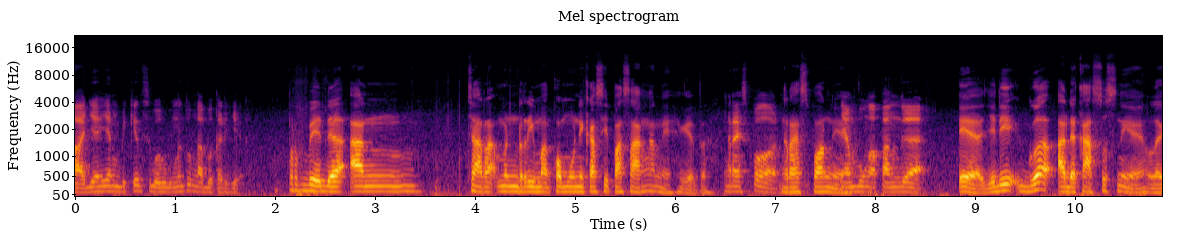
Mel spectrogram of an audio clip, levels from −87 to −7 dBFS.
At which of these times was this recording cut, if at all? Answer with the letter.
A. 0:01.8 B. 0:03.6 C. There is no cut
C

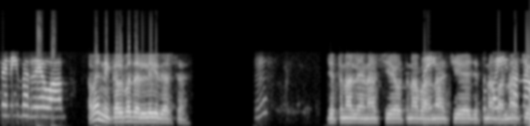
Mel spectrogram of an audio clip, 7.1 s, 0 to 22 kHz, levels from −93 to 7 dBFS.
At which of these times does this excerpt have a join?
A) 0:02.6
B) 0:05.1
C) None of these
C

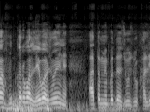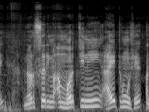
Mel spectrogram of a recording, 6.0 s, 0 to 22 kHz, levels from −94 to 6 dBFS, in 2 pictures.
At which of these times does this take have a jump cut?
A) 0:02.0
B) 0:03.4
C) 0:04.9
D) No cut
D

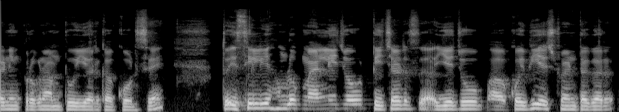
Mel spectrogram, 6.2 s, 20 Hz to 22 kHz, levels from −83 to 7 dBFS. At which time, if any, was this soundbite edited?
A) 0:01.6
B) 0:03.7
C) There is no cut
C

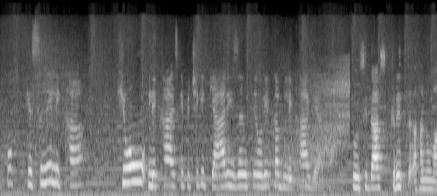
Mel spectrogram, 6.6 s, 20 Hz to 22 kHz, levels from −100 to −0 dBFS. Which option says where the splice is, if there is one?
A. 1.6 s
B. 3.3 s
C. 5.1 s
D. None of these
C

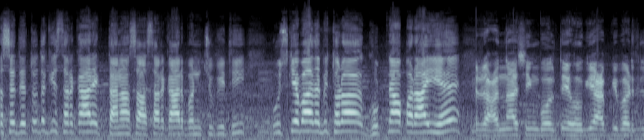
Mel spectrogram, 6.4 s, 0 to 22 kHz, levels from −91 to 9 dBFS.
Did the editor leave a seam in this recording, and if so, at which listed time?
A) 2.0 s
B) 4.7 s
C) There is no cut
B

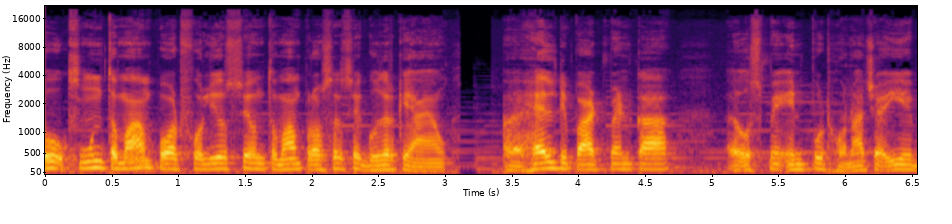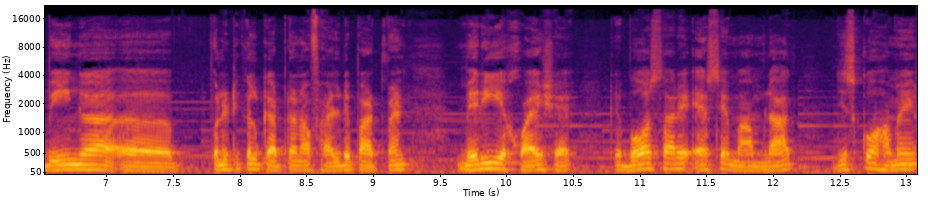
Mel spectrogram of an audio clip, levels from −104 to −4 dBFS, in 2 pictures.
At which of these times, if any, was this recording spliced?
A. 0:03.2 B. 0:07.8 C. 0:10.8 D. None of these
A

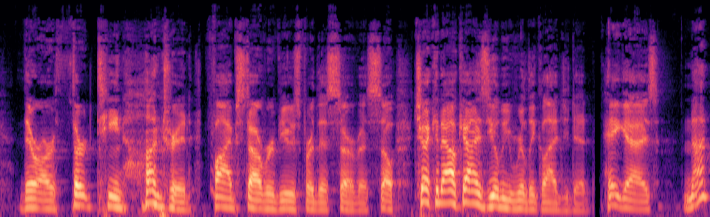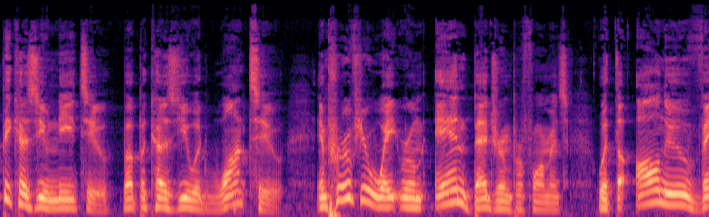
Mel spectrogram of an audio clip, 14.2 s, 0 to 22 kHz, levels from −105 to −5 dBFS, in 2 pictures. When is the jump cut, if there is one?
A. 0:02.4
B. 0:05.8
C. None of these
B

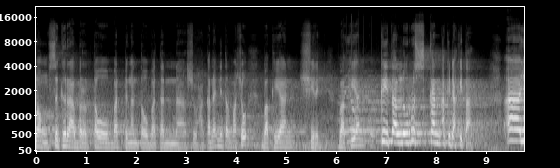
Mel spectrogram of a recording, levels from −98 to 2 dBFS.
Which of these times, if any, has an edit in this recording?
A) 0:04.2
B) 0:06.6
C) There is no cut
B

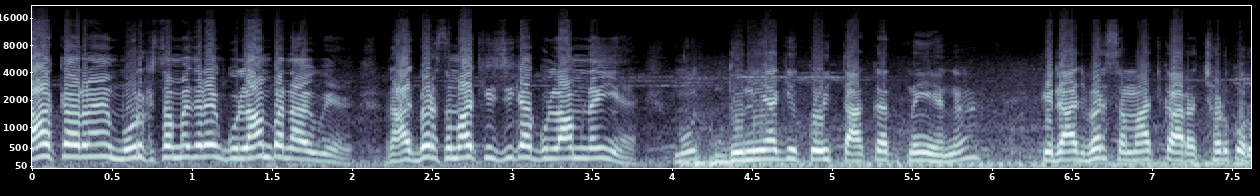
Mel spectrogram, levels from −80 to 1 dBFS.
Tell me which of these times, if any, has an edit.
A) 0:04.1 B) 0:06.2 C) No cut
A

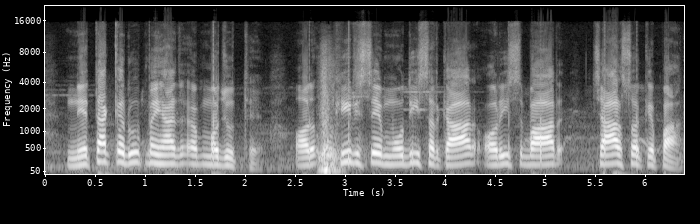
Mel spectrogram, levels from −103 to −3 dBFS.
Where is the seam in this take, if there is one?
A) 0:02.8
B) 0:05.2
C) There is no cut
A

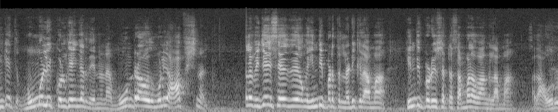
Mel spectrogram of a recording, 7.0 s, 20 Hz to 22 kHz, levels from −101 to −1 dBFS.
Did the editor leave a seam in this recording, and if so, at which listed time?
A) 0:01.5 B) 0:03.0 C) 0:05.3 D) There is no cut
B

